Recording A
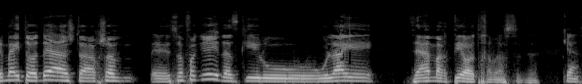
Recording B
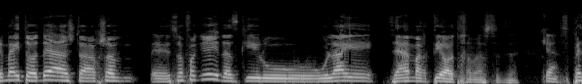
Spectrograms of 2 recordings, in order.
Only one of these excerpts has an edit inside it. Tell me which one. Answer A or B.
B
